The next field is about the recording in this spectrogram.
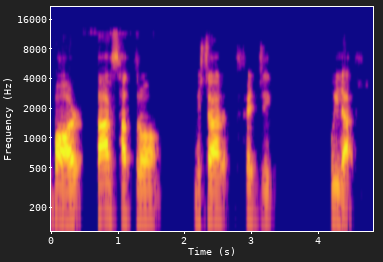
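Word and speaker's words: Wöhler: কিন্তু এর কিছুদিন পর তার ছাত্র মিস্টার ফ্রেডরিক উইলার, জার্মান ভাষায় ডাব্লুর উচ্চারণ ভ হওয়ায় এখানে আমরা ভোলার লিখি, কিন্তু ইংরেজিতে উচ্চারণটা হলো উইলার।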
